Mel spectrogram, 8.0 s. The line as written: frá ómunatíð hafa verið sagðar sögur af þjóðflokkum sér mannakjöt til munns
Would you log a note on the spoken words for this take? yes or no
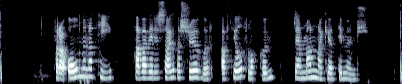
no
